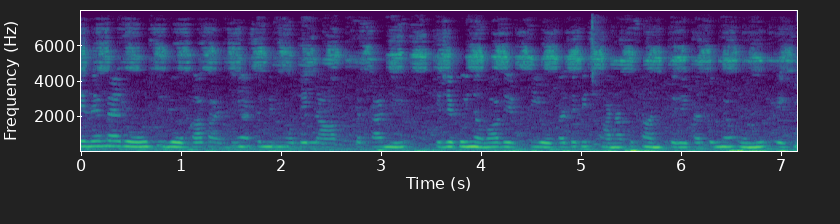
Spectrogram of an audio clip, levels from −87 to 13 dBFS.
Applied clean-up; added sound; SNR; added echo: classical method log-MMSE.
